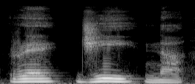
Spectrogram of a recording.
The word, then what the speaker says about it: Regina: Hail Holy Queen Salina notice that the G here is followed by the sound e so it's read with that soft G sound Sal re Reina m m Hail Holy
